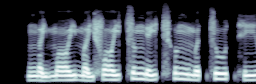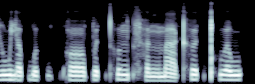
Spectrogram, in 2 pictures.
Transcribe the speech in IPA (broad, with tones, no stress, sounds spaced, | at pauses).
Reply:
ŋ ɐ˨˩ j m ɔː˨˧ j m ɐ˨˩ j f ɔː˧ j t͡s ʊ˥ ŋ e˨˥ j t͡sʰ ʊ˥ ŋ m ɵ˨˥ t̚ s uː˥ t̚ h iː˨˧ w j ɐ˨˥ p̚ w ʊ˨ k̚ ɐ˥ p̚ k ɔː˧ p ɵ˧ t̚ t̪ʰ ʊ˥ ŋ t͡sʰ ɐ˨ ŋ m aː˨˩ kʰ ɵ˥ t̚ kʷʰ ɐ˥ w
